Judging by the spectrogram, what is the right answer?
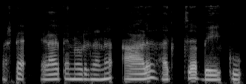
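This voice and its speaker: A woman plays an indignant, spoiled young wife in a cartoon comedy, whining and going over her complaints again and again in a North Karnataka Kannada accent. Lightly acted, her high, slightly mellow voice moves at a quick pace, recorded in studio quality without echo.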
